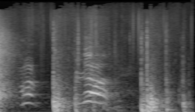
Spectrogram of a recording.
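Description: A punch lands with a sharp thump, followed a second later by another heavy thud as a body hits the floor, loud, with strained grunts and groans between the impacts.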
